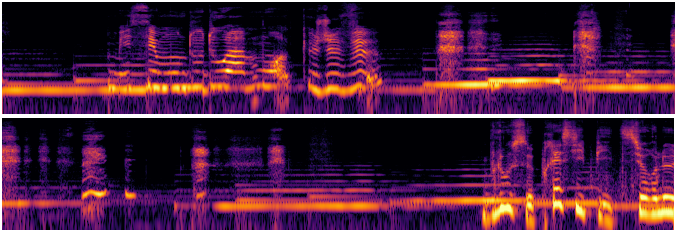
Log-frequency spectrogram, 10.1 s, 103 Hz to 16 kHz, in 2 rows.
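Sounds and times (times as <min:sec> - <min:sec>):
soft sustained music: 0:00.0 - 0:10.0
speech: 0:00.8 - 0:05.9, 0:08.7 - 0:10.0
child whimpering and crying: 0:02.6 - 0:07.9.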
